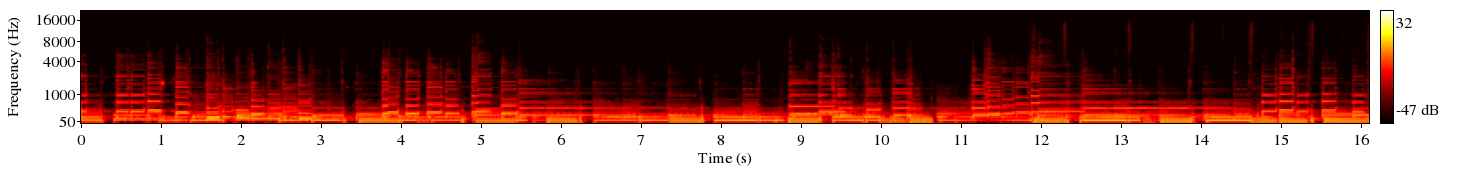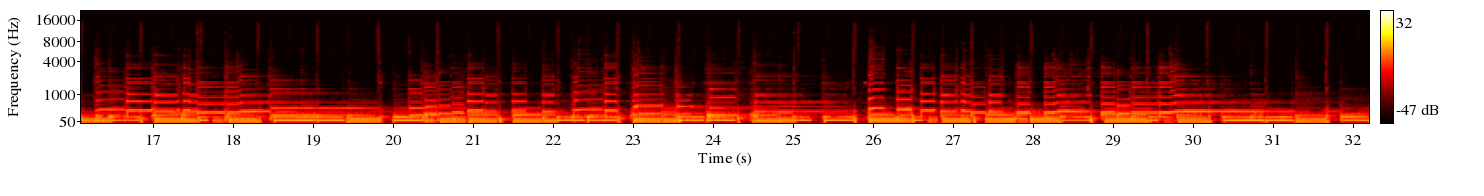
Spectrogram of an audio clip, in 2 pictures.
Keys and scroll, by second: 3.1 |, 6.1 super+j, 6.6 super+t, 7.9 super+z, 13.3 super+d, 13.5 super+v, 14.7 super+t, 17.5 b, 20.9-23.1 typing, 24.0 super+z, 26.5-27.1 typing.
